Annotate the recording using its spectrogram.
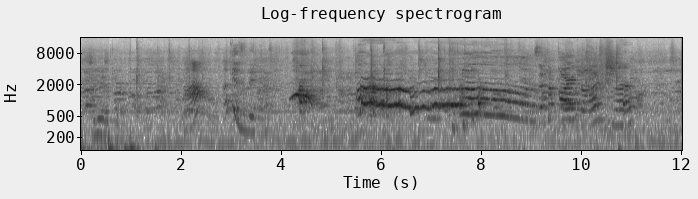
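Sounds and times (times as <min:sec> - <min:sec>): child long held cry: 0:05.5 - 0:09.1
young children shrieking: 0:05.5 - 0:09.1.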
